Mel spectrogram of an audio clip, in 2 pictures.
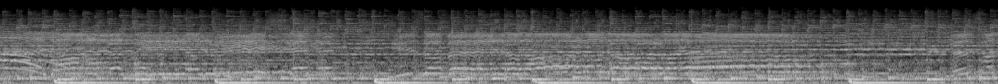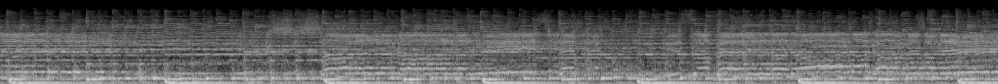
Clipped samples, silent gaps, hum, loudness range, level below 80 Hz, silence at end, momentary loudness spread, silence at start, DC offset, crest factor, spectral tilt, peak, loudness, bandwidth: under 0.1%; none; none; 1 LU; -22 dBFS; 0 s; 4 LU; 0 s; 2%; 14 dB; -5 dB/octave; -2 dBFS; -17 LUFS; 14 kHz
